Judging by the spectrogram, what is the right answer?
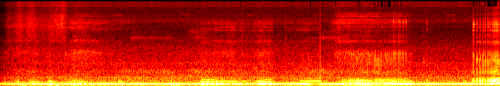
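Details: A sleeping female cat snores with a low, steady rumble and soft snorts on the breaths; the owner says she is also grinding her teeth.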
